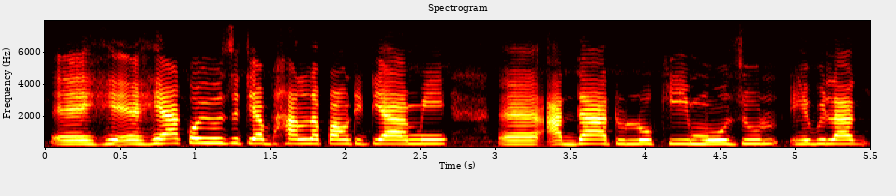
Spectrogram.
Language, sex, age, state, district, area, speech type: Assamese, female, 45-60, Assam, Lakhimpur, rural, spontaneous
